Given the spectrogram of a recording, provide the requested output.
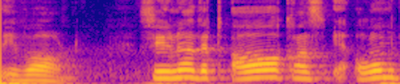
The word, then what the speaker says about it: Om: So you know that Om constitutes of 3 syllables. A, U, Ma.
